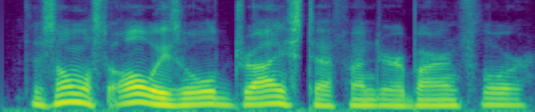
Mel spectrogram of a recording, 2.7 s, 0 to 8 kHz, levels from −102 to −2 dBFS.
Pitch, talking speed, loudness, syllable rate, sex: 125 Hz, 225 wpm, -16 LUFS, 5.9 syllables/s, male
